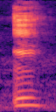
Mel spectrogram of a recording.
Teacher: अगर आप बोल के देख लीजिए कंठ तालव्य, कंठ ताल जैसे ए तो जैसे लग रहा गले, गला और ताल दोनों के संपर्क में जीभ आ रही है ना, गला और ताल। देखो ए गला और ताल दोनों के संपर्क में जीभ आ रही है, तो इसलिए क्या बोल रहे हैं कंठ तालव्य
